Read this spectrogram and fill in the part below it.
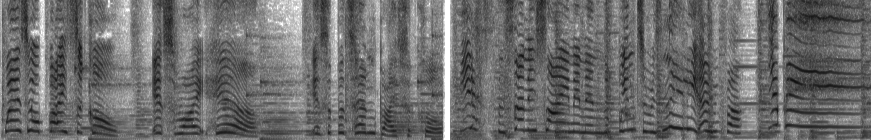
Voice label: female English animation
